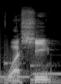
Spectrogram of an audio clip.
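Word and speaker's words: わし: Then after that we have washi un accented.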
